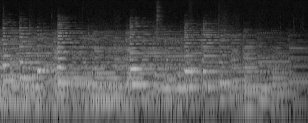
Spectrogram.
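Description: Solo piano playing the introduction to a Korean art song: a slow, lyrical passage of chords and melody that grows softer near the end, just before the soprano's entry.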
